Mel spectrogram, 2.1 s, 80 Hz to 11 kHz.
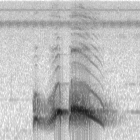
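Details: Spotted dove calling in the 'kuk 2' pattern, used as a lure and prompt: a mellow rising first coo, then a louder sustained second coo bending downward before fading, with no other sounds.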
